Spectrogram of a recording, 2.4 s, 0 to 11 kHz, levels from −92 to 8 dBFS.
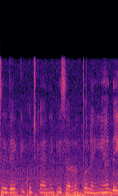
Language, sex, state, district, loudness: Hindi, female, Uttar Pradesh, Jalaun, -23 LUFS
